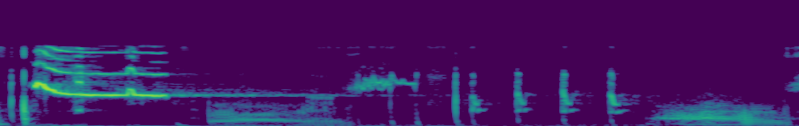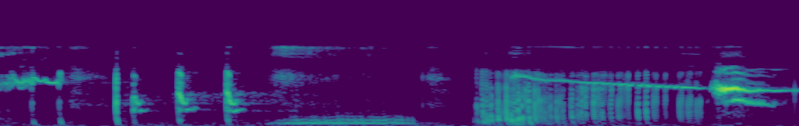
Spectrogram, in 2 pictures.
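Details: Starling imitating sounds like a human: a loud steady whistle that drops and holds, then low murmuring noises, short clicks and chirps, and a falling whistled note at the end, in a quiet indoor setting.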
